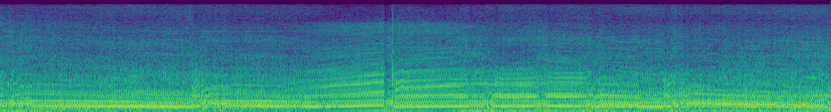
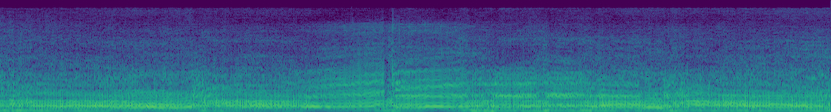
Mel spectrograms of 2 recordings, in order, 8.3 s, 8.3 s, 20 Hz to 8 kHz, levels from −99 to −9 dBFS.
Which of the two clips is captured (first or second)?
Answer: first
